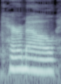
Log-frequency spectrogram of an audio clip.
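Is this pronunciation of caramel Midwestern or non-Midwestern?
non-Midwestern. It is said a non-Midwestern way. "in other places it is caramel"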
